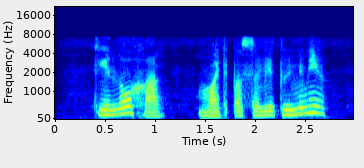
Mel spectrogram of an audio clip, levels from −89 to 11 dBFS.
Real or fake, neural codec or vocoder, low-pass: fake; codec, 16 kHz in and 24 kHz out, 0.6 kbps, FireRedTTS-2 codec; 7.2 kHz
